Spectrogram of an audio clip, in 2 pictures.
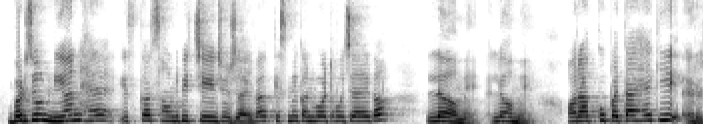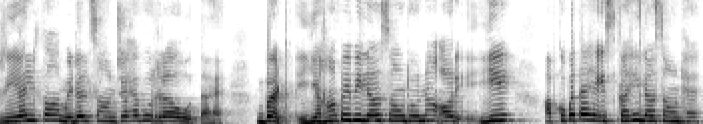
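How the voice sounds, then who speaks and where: High-pitched woman teaching Korean patiently. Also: warm tone. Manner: patient, repeats practice words slowly, frequent "okay". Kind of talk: explanatory online lesson.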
